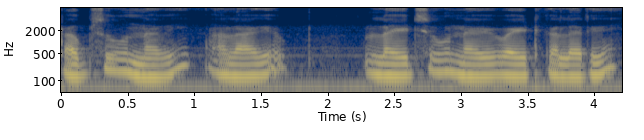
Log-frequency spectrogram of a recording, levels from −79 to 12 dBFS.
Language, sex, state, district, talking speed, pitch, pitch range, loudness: Telugu, male, Telangana, Mahabubabad, 115 wpm, 135 Hz, 130-155 Hz, -17 LUFS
